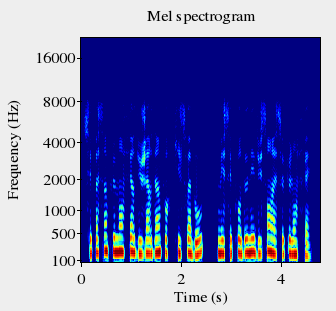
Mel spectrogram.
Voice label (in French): femme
